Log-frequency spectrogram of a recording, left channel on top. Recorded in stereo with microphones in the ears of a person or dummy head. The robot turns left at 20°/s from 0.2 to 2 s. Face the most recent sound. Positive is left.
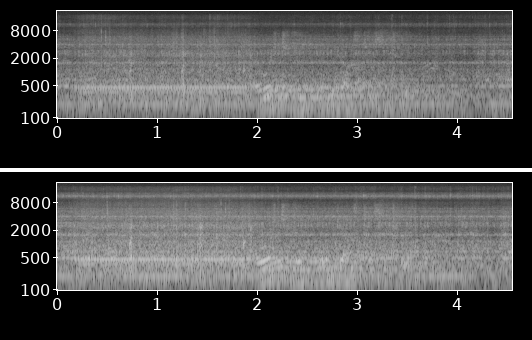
turn(degrees=-50)  # may be behind; listen again after turning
